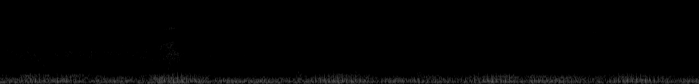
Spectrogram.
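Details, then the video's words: Loud purring from a sleepy male cat being groomed by his brother cat: continuous deep rumble rising and falling with each breath, roughly every second, plus faint higher rustles of licking. "Sleepy, loud purring cat getting cleaned by his brother"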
